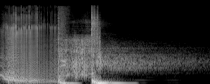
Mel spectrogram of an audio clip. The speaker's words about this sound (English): If everyone knows the whoopee cushion, why does no one get credit for it? Is it a brand? A name?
